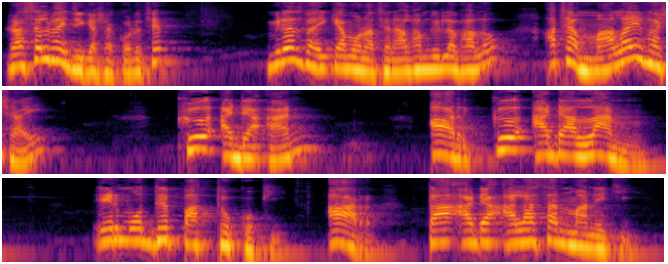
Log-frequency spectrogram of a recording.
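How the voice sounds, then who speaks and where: Man, language teacher, patient, repeats words slowly, animated pitch. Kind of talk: explaining vocabulary to viewers.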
